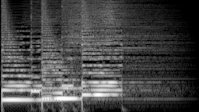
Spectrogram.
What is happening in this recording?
game-win
This is a small fanfare progression for when a player wins a game. Created in GarageBand and edited in Audacity.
